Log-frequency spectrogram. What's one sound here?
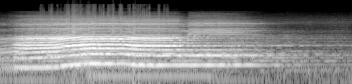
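An elderly man sings a long chanted phrase through a microphone.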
